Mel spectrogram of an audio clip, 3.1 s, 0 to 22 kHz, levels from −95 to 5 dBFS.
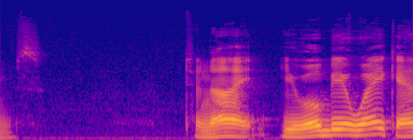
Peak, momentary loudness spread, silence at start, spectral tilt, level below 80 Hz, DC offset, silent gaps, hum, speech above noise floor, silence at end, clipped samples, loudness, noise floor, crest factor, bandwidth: -6 dBFS; 10 LU; 0 s; -7.5 dB/octave; -58 dBFS; under 0.1%; none; none; 43 dB; 0 s; under 0.1%; -20 LUFS; -63 dBFS; 16 dB; 8.8 kHz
